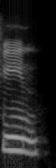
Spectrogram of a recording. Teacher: it is pronounced when the middle part of your tongue touches the upper palate.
